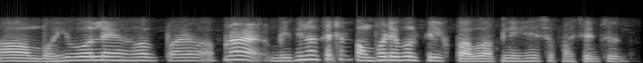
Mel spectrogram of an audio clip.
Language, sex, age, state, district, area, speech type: Assamese, male, 18-30, Assam, Charaideo, rural, conversation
